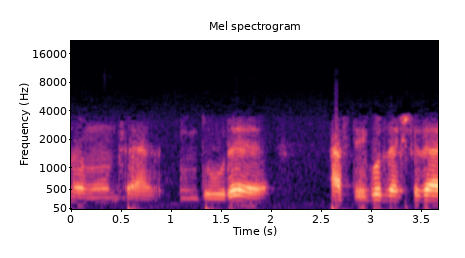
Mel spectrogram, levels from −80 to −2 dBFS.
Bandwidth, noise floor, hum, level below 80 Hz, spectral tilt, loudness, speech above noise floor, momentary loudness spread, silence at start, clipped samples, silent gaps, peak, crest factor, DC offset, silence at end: 6.4 kHz; -48 dBFS; none; -44 dBFS; -5.5 dB/octave; -18 LUFS; 32 dB; 15 LU; 0 s; under 0.1%; none; 0 dBFS; 18 dB; under 0.1%; 0 s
